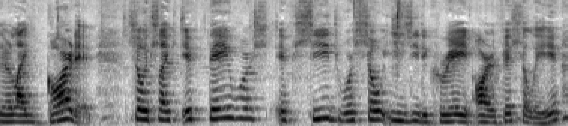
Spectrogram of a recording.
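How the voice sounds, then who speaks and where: A moderate pace and lively intonation over noticeable background noise. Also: woman, fairly high pitch for a woman. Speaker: spiritual vlogger. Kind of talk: casual monologue. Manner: stumbling, restarts words.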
